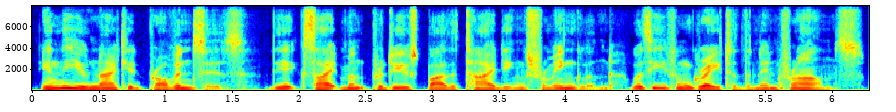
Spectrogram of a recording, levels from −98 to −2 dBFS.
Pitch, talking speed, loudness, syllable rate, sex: 120 Hz, 170 wpm, -18 LUFS, 5.4 syllables/s, male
